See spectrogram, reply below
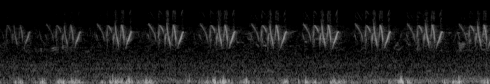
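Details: Plain prinia in the wild, singing vigorously: a steady chain of buzzy, trilling phrases repeated roughly twice each second against soft low rumble.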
